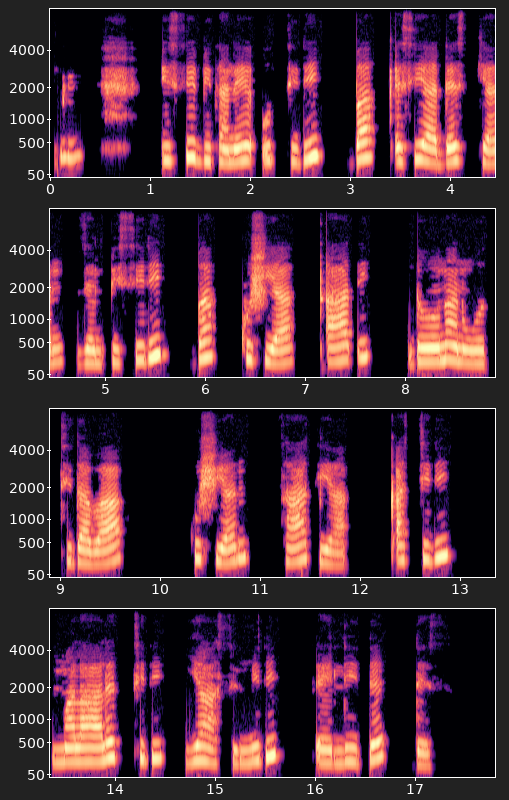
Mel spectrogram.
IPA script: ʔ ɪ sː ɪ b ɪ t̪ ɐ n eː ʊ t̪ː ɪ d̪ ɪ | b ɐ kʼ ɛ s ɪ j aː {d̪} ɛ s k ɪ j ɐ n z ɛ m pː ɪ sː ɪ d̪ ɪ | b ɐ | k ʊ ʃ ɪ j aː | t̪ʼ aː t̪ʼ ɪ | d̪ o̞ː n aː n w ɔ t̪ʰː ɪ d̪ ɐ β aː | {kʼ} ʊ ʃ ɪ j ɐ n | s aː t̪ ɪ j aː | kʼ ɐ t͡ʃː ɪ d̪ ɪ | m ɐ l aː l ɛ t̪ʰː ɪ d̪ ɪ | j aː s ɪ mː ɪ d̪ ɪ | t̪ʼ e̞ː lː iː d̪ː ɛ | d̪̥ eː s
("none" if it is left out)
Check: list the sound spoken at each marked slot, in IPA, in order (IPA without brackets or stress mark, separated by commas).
d̪, k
